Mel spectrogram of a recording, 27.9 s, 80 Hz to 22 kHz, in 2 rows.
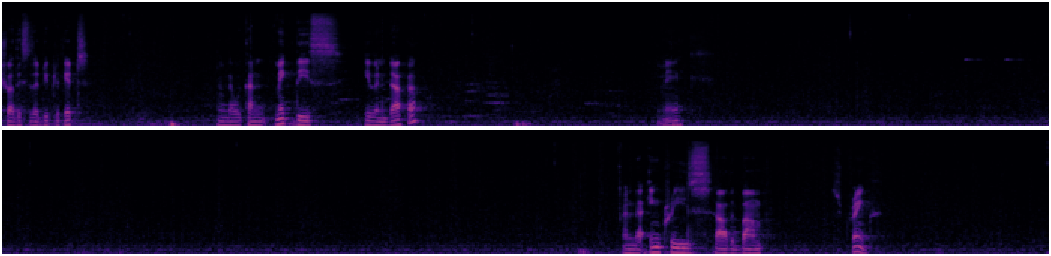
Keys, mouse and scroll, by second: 0.7-1.7 drag, 6.8 `, 12.2-21.6 drag, 15.0 `, 15.9 scroll up 1, 21.6 `, 24.6 click.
